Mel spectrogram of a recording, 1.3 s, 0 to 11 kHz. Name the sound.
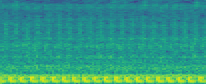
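GY6 scooter engine running with OKO PWK 30mm carburetor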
